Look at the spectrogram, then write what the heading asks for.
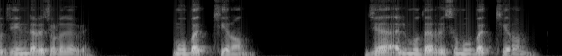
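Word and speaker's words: مبكرا: রুন এবার বুঝতে পেরেছি মুবাক্কিরন মুবাক্কিরন মানে হচ্ছে কাফের নিচে হচ্ছে কাসরা এই যে তাসদিদের নিচে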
